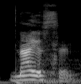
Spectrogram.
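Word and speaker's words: niacin: preventing or treating this glaucoma vitamin B3 is niin niin is how you say it it can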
